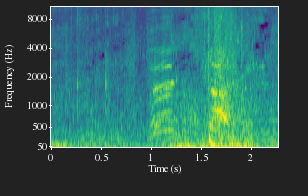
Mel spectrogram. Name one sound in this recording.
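A wolf-like beast snarls and yelps.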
